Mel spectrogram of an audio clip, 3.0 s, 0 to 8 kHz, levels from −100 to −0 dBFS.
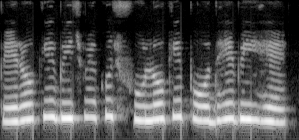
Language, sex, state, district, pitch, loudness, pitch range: Hindi, female, Arunachal Pradesh, Lower Dibang Valley, 320 Hz, -12 LUFS, 295-350 Hz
